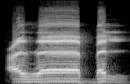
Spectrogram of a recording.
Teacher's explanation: عذاب الف مدہ ہے، ایک الف کے برابر کھینچ کر پڑھیں گے.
